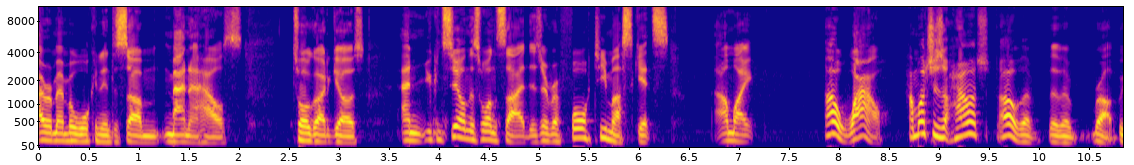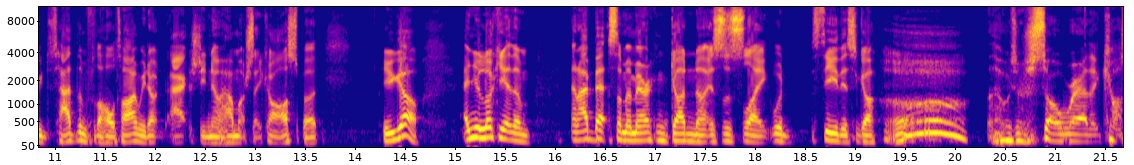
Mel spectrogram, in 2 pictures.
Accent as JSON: {"language": "English", "region": "England", "country": "United Kingdom", "said": "I'm English."}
